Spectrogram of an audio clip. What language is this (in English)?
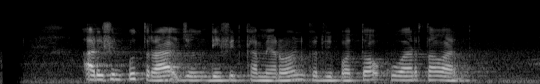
Sundanese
